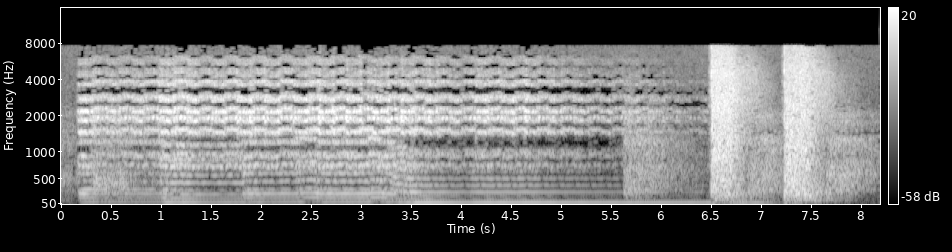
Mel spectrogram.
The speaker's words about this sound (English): Keep shooting, man. They can't hold out in there forever.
